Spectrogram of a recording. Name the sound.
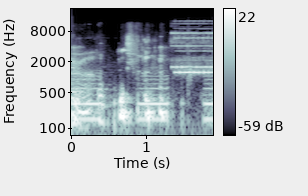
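telephone ringing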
